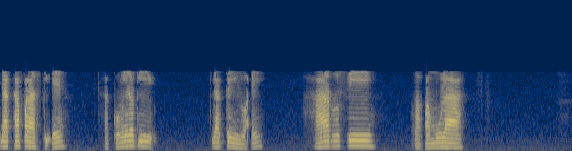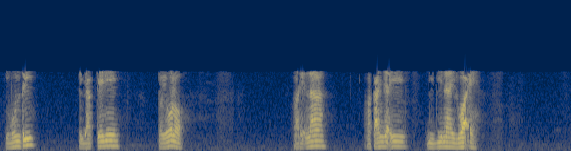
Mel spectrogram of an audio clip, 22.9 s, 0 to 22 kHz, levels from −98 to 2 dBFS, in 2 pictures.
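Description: Throughout, the speech stops at 3.1 kHz with warbling, fizzy sibilants, likely heavy AAC compression; a plain low-pass filter would cut cleanly without that smear.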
